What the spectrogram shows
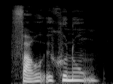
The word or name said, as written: fagøkonom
